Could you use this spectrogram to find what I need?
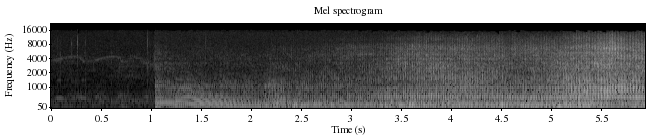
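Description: A small off-road buggy's engine roars loudly and revs up through its gears as it races closer.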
